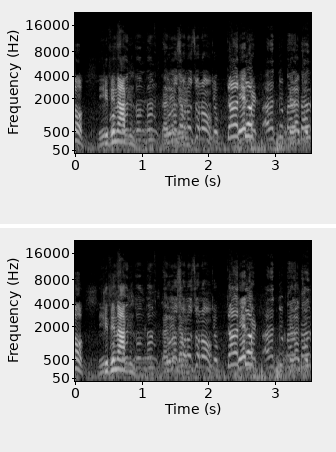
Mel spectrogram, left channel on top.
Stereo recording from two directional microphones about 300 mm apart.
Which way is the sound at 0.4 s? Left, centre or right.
Centre.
